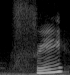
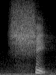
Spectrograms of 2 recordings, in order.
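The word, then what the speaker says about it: し: so sa shi su the second one is not see it is she okay so sashi the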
